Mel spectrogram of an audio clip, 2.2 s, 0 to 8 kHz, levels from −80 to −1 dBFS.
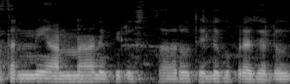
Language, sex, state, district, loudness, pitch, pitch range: Telugu, male, Andhra Pradesh, Guntur, -31 LUFS, 105 Hz, 105-110 Hz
